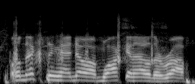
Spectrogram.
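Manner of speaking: normal talking voice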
